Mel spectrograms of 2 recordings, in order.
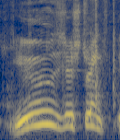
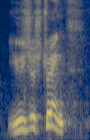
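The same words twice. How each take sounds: First: "Use your strength" higher and slow, stressing "Use"; emphatic repeat. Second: Said in the usual way. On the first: Shown as a demonstration. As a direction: drag out "Use your strength" as a pep talk.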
